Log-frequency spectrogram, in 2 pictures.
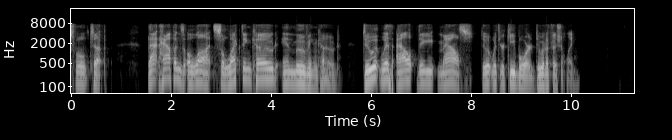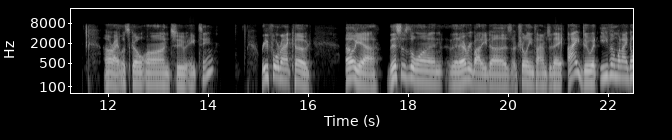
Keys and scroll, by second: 12.5 super+Up.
